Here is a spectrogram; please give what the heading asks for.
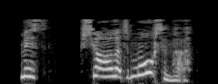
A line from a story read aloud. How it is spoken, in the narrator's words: Penelope exclaimed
